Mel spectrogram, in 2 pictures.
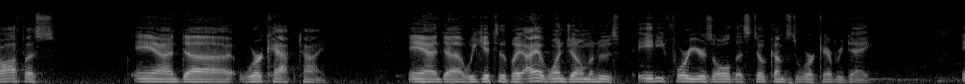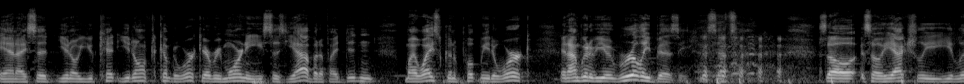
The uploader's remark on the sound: This seminar is an open interaction presentation with a panel of experienced ministry leaders to enhance the insight into succession planning.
